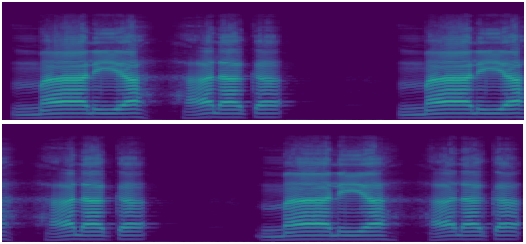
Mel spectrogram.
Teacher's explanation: دو الگ الگ ہاؤں سے پڑھیں، لیکن پہلی ہا پر معمولی سا وقفہ کر کے لفظ حلقہ کی ہا کو بغیر تشدید کے پڑھیں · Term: اظہار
